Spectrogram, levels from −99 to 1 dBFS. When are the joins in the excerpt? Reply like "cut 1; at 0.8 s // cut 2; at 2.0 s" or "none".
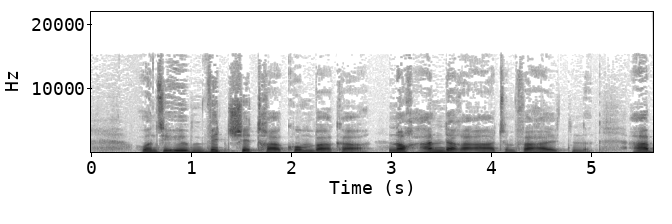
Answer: cut 1; at 3.0 s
